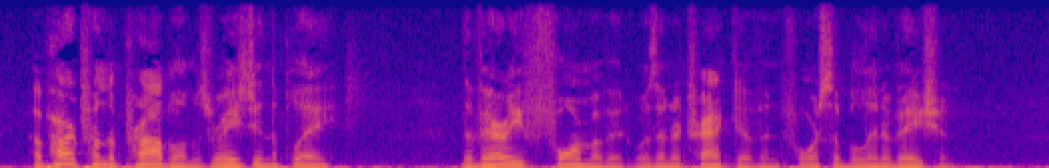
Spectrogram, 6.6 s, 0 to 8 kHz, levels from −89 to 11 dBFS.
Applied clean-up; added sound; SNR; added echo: none; none; none; none.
